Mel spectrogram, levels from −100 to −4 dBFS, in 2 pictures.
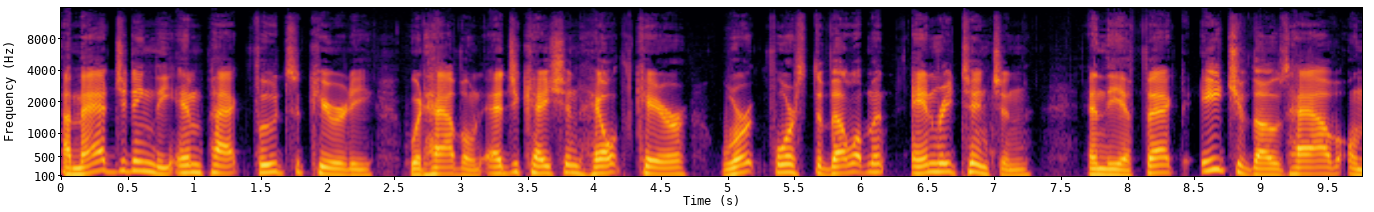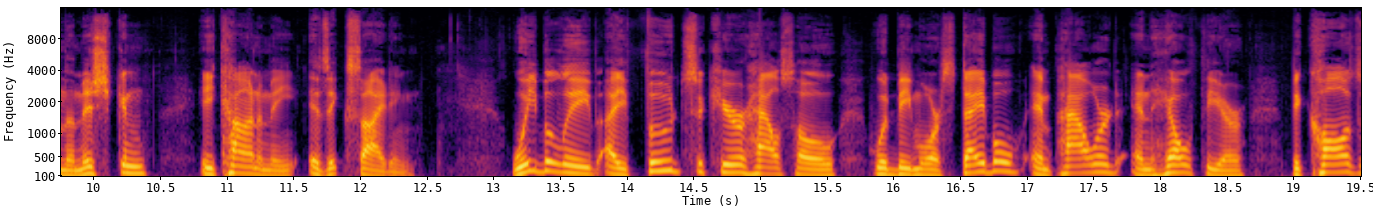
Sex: male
